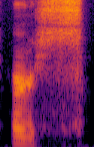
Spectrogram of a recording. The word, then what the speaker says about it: hearse: Is it hearse or Hearst? With a T, because they're like, that's not how it's pronounced. It's not pronounced Hearst. It's pronounced hearse. And it's just like, well, go look it up. Go look it up. That's how. And some people will pronounce that hard T at the end, but there is no. It is a silent T, not a hard T, and no pinky T.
